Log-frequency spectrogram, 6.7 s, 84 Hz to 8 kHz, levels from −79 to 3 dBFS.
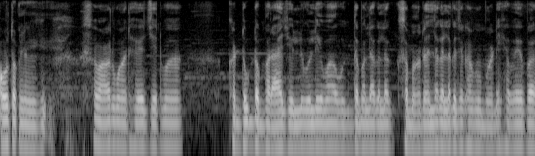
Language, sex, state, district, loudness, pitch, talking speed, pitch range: Chhattisgarhi, male, Chhattisgarh, Sarguja, -23 LUFS, 110 Hz, 205 wpm, 105-110 Hz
